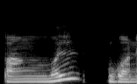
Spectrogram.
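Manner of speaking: "পাংমুল গুয়ান" with ng before m; nasalised pronunciation. Shown as a demonstration. Teacher answering with the changed sound, nasalised pronunciation. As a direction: join "পাংমুল" with a held ng. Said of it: "এরকম উচ্চারিত হবে".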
